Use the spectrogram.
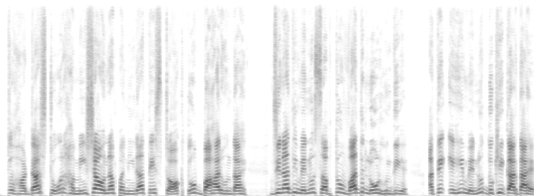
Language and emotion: Punjabi, angry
